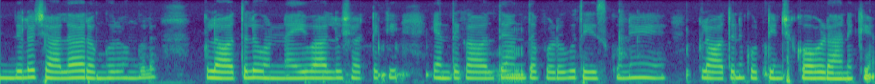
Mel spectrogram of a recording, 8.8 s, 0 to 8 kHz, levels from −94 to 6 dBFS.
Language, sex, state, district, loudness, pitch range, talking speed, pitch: Telugu, female, Andhra Pradesh, Krishna, -15 LUFS, 220-235 Hz, 110 wpm, 230 Hz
